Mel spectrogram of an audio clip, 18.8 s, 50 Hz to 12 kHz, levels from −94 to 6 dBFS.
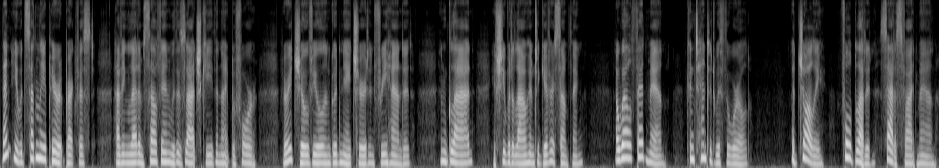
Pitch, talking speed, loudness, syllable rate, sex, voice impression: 175 Hz, 155 wpm, -18 LUFS, 4.9 syllables/s, female, very feminine, very adult-like, middle-aged, very thin, relaxed, slightly weak, slightly dark, very soft, very clear, fluent, very cute, very intellectual, refreshing, very sincere, very calm, very friendly, very reassuring, very unique, very elegant, very sweet, slightly lively, very kind, very modest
